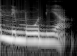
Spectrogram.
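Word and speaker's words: pneumonia: याद रख लेनी है क्योंकि पी जो है प्रोनंसिएशन में आपको पी का उच्चारण नहीं करना है लेकिन जब लिखें तो वहां पर आपको पी लिखना है और याद रखें मन में कि यहां पर निमोनिया में पी साइलेंट और पी जब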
